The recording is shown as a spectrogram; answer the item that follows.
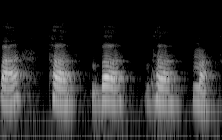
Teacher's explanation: जिन व्यंजनों के उच्चारण में दोनों ओठों द्वारा श्वास का अवरोध होता है उन्हें ओष्ठ व्यंजन कहते हैं, जैसे प, फ, ब, भ, म।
